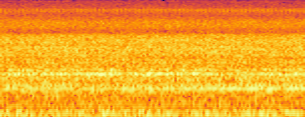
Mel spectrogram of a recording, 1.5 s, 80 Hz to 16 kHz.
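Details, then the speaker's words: 5 kW diesel air heater in a 28 ft motorhome, showing an error alarm because dead batteries let the charger push 18 V over-voltage, still starting up: steady, even low whir with fan rush and no misfire pops, normal heater start-up. "I'm getting the error alarm for the heater in here it's starting up now anyway"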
